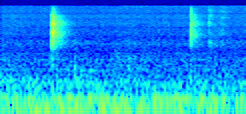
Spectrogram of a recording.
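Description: Two short, sharp clicks about a second and a half apart, over a steady low room hum.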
